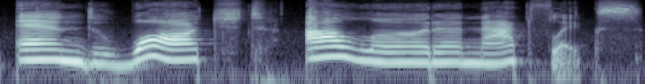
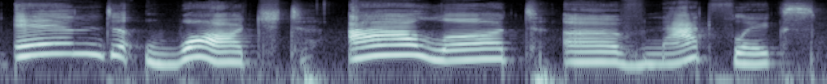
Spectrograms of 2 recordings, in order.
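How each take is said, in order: First: 'A lot of' is blended into one reduced chunk. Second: Each word of 'a lot of' is said in full. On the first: "tá tudo bem se eu ouvir" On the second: "ao invés de eu criar a expectativa de ouvir"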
